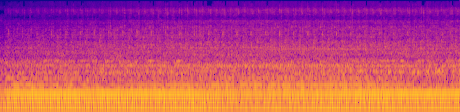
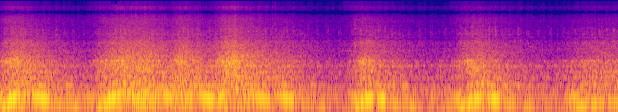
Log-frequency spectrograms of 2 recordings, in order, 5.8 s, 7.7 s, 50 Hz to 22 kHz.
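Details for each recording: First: Ford F150, after transmission service and front-end noise repair: smooth, even low idle with a steady beat and no knocks, misses or rattles; running nicely. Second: Ford F150 being revved: a light jingly metallic rattle over the exhaust note, somewhere in the exhaust. The source is not found yet; the suspected parts were checked and are tight.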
